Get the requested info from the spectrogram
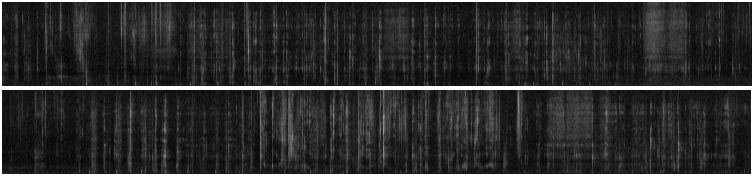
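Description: Close-miked chewing of pieces of shashlik (grilled skewered meat), with a dense run of small wet clicks and smacks of the mouth.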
